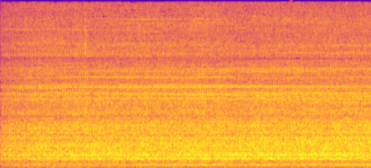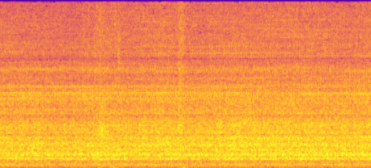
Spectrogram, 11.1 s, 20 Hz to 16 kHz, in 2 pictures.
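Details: NewAir G73 hardwired 240 V electric garage heater, just installed and switched on at the breaker, thermostat turned up: steady even whoosh with faint constant hum, no rattles or ticking; fan running smoothly and producing heat.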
